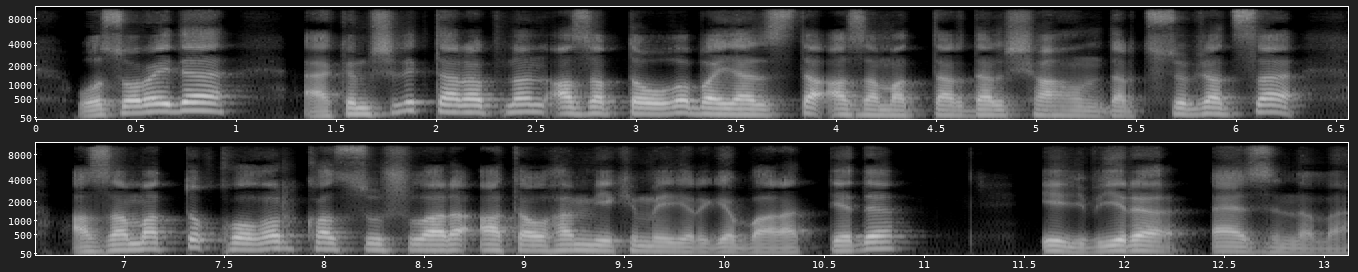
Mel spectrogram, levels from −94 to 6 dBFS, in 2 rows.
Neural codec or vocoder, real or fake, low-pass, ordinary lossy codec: codec, 24 kHz, 0.9 kbps, WavTokenizer, large speech release; fake; 9.9 kHz; none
